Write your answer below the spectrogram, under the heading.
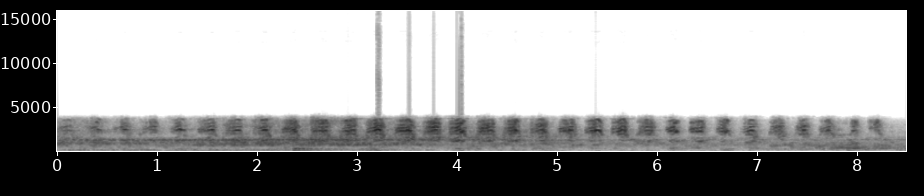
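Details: Long, rhythmic run of rasping kak calls, near four per second, from two peregrine falcon parents alarmed by employees making noise by their nest in Włocławek, Poland, on the afternoon of 23 May 2022, chicks on the ledge.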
